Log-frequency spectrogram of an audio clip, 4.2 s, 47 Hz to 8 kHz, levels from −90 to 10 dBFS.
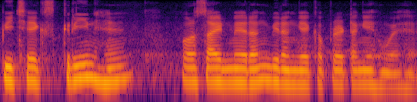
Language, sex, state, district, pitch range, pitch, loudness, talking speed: Hindi, male, Arunachal Pradesh, Lower Dibang Valley, 120-140 Hz, 130 Hz, -19 LUFS, 185 wpm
